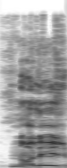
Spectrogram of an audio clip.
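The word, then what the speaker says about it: knowledge: इसी तरीके से नॉलेज, नॉलेज में K, W और D तीन ध्वनियां साइलेंट है।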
